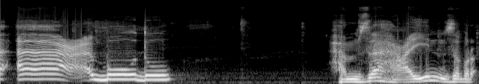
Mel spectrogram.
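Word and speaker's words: أَعْبُدُ: কুল ইয়া আইয়ুহাল কাফিরুন লা আ'বুদু, হামজা আইন জবর আ, আইন হরফকে হলকের মধ্যখান থেকে উচ্চারণ করব। আ'বুদু, লা, লাতে 3 আলিফ টান।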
